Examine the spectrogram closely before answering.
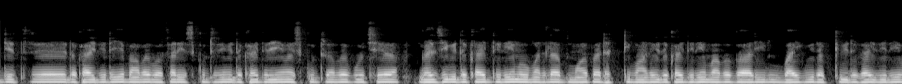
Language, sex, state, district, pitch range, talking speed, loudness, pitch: Hindi, male, Chhattisgarh, Bilaspur, 110-115 Hz, 300 wpm, -14 LUFS, 110 Hz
